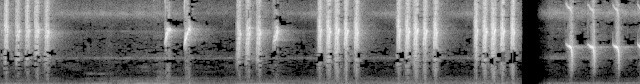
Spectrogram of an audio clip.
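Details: Sunbird in the morning giving short clusters of rapid, very high sharp chirps, bursts of three to five notes spaced by brief gaps, ending with evenly spaced thin tweets.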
